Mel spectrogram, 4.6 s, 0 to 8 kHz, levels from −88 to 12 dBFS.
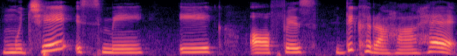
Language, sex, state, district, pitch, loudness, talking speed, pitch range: Hindi, female, Madhya Pradesh, Katni, 215 Hz, -16 LUFS, 90 wpm, 195-245 Hz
